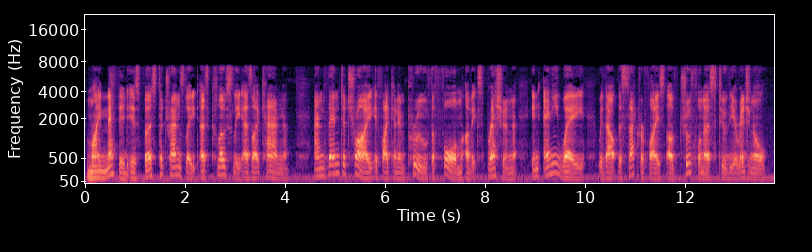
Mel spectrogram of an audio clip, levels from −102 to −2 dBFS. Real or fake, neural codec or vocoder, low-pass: fake; codec, 16 kHz in and 24 kHz out, 2.2 kbps, FireRedTTS-2 codec; 7.2 kHz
